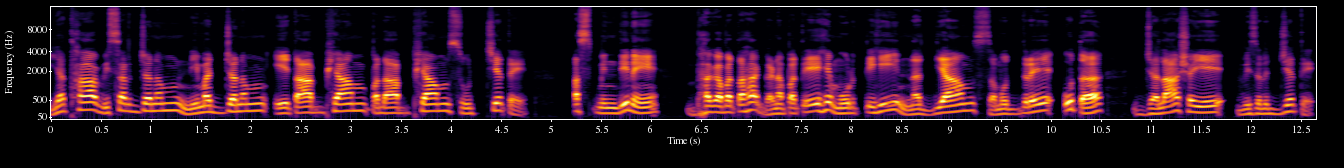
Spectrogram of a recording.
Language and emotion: Sanskrit, neutral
